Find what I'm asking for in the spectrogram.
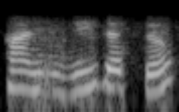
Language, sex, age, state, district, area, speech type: Punjabi, female, 18-30, Punjab, Faridkot, rural, conversation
